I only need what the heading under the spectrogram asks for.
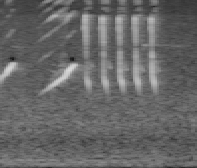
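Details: Northern Cardinal in a backyard, calling to others with a "burrito, burrito, pew, pew, pew" pattern: two clear, rising whistled slurs, then five quick, bright downslurred notes at about six per second, over a faint low hum.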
